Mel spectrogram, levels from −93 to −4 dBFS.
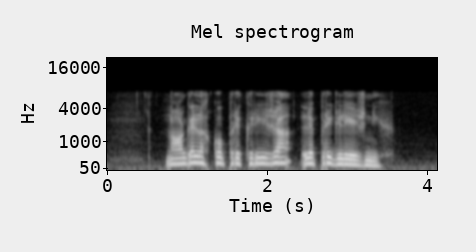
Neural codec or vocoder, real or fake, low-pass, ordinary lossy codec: none; real; 7.2 kHz; none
